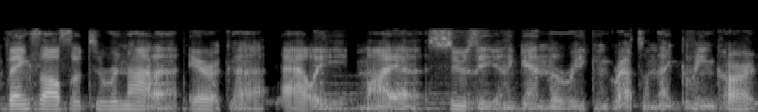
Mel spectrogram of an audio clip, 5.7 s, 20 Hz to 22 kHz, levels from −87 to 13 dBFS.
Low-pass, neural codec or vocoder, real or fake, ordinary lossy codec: 7.2 kHz; vocoder, 22.05 kHz, 80 mel bands, HiFi-GAN; fake; Opus, 24 kbps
